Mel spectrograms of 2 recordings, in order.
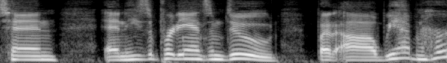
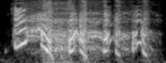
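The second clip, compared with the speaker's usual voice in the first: high shrieking mock laugh of mom; mom's laugh. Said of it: "And my mom goes".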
